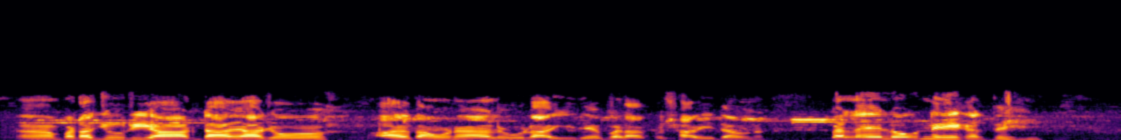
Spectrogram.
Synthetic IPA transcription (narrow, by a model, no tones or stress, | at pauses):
bəɽaːd͡ʒuːɾijaːɖaːjaːd͡ʒoː | a̰ːjd̪aːɦoːnalːlaːiːd̪eːbəɽaːkʊt͡ʃʰaːiːd̪aːɦoːnaːpɛːleːeːloːɡnəɦĩːkəɾd̪eː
